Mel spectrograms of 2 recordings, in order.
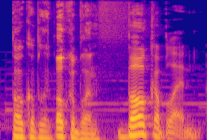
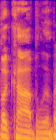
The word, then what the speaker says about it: Bokoblin: There's a boss, and I'm like, alright, because I did die once to, like, an elite Bokoblin? How do you say it? – Bokoblin. – Okay. – You can call it Bokoblin, though. That's what people used to say in Wind Waker days.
